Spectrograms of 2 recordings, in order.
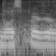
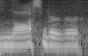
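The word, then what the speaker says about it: Mos Burger: That person who told me I pronounced Moosburger wrong lives rent-free in my head. Every time I see a Moosburger, I think about this motherfucker. You know you say it wrong. It's called Mossburger. What?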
